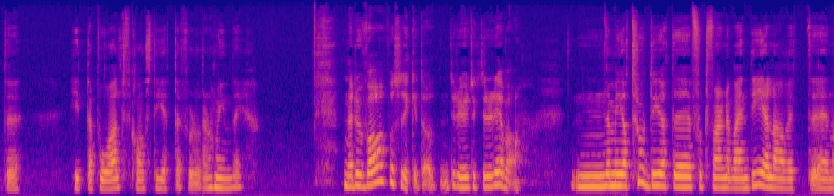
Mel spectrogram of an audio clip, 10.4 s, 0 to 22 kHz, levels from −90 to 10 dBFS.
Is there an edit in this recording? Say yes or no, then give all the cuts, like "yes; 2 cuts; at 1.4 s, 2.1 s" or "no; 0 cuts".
yes; 3 cuts; at 1.6 s, 2.5 s, 5.6 s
